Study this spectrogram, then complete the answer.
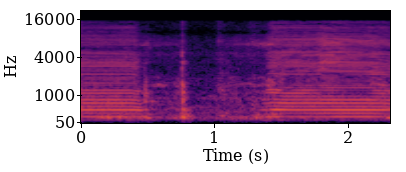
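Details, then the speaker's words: Old, beat-up Lionel 2037 post-war toy locomotive running on track before servicing: buzzy whining motor with a rough gritty edge and occasional clacks, loud grinding inside; gear grinding suspected, not confirmed. "uh unit stuck it's kind of loud you can hear it grinding in there"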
